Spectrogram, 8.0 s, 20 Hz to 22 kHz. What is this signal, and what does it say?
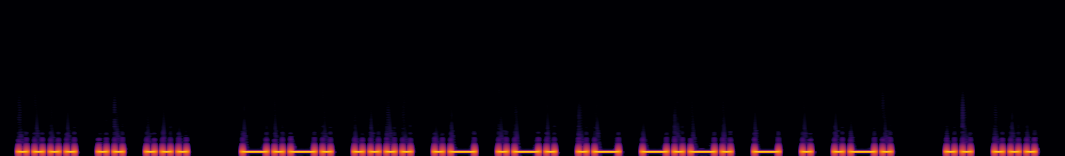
Morse code, heard as a keyed tone, about 20 wpm, 700 Hz. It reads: HIS CHARACTER IS
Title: Sentences from Top 1200 Words 20wpm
